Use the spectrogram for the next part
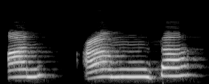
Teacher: اس کو انعمتا ایسے بالکل نہیں پڑھنا، انعمتا، کیونکہ نون ساکن کے بعد عین ہے، اسی لیے یہاں پر اظہار ہوگا. صرف یہ ظاہر کرنا ہے کہ آپ نے نون کو پڑھا ہے، یہاں پر غنہ نہیں کرنا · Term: اظہار حلقی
